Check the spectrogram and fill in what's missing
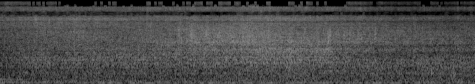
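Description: A roast sears in a hot pan on a stovetop set to medium-high heat, giving a continuous, even sizzling hiss that holds steady throughout with no voices.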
